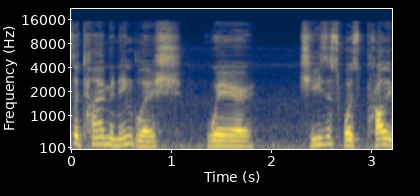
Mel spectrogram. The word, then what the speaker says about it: Jesus: turn into german so in german though the the the j is actually a y so jesus okay in german this is how you pronounce it uses uh well maybe not identical pronunciation but i'm trying so so you have like the the y and it's it's it's a y sound and then in english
